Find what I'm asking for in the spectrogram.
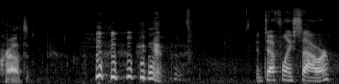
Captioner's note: laughing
